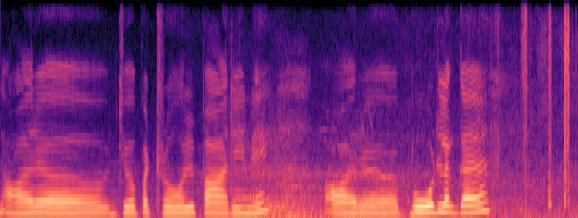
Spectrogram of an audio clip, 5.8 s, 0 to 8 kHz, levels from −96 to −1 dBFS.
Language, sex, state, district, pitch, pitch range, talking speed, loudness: Punjabi, female, Punjab, Kapurthala, 225 Hz, 220-235 Hz, 105 wpm, -17 LUFS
